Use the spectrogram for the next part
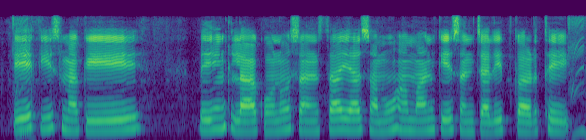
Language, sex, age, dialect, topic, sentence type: Chhattisgarhi, female, 18-24, Eastern, banking, statement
